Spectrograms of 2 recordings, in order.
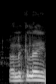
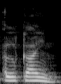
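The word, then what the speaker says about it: alkyne: अल्कलाइन नहीं, sorry अल्काइन, sorry pronunciation में mistake हो गई।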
